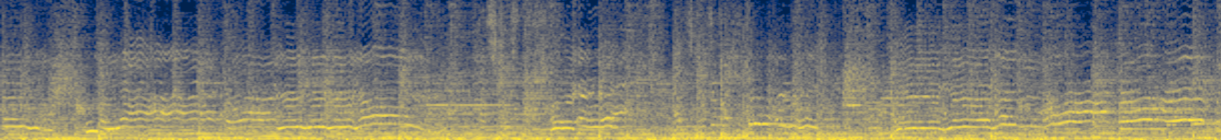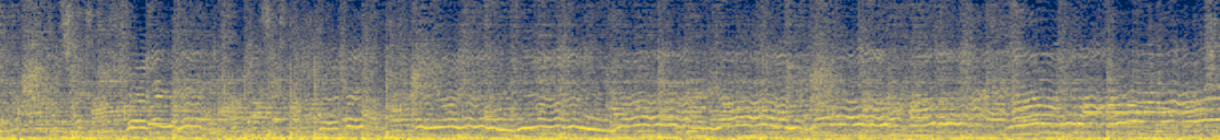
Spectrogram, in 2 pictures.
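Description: A loud, dense live rock concert recording with a full band driving steadily throughout, while a high female backup singer wails and bends long notes above the music on stage.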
